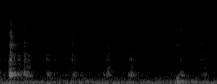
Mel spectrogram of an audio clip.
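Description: Faint room tone with about five short, unevenly spaced clicks and taps. The sharpest comes just after the start and another near the end.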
